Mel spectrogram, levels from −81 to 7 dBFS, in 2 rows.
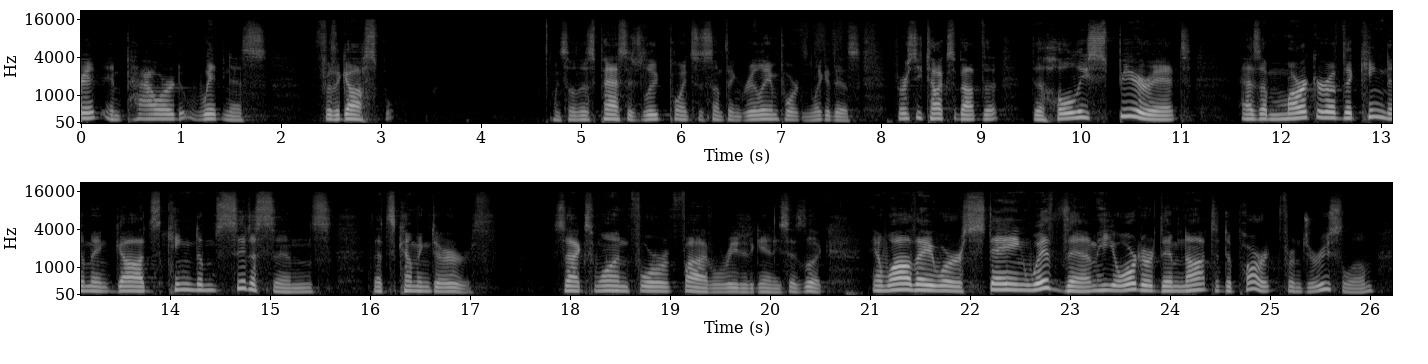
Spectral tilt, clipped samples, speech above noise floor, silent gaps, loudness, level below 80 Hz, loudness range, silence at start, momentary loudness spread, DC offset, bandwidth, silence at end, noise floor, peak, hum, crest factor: -6 dB/octave; under 0.1%; 45 dB; none; -30 LUFS; -72 dBFS; 9 LU; 0 s; 14 LU; under 0.1%; 16 kHz; 0.2 s; -75 dBFS; -10 dBFS; none; 20 dB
